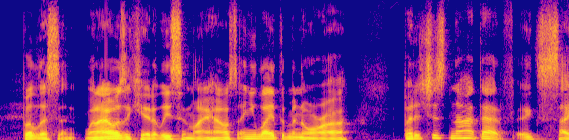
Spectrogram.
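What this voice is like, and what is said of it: Usual voice. Nothing is said of it.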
